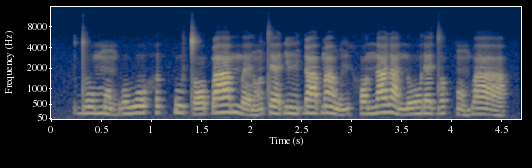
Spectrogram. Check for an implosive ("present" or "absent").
present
